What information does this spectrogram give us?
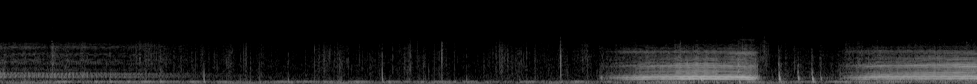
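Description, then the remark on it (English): A cow bedded down for the night moos in long, loud, harmonic calls, one near the start and two more later, with a steady low hum and scattered faint clicks in between. “Cow's bedded down for the night.”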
